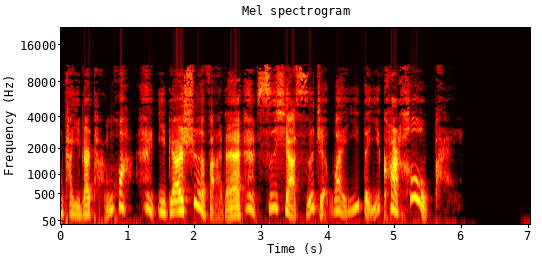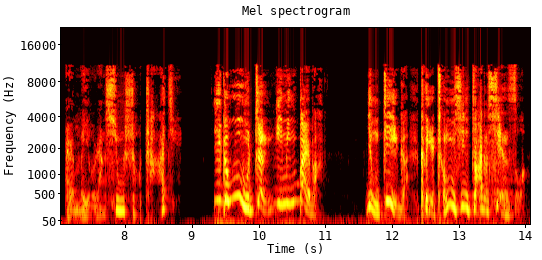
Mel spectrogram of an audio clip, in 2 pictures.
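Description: A man acts out a sly male scoundrel from an audiobook, peddling secrets. His voice is very rough and husky, swooping widely in pitch as he wheedles and insinuates in a halting, persuasive way. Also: huge pitch swings, sharp tone, full character voice. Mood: sly, insinuating. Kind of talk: audiobook character acting.

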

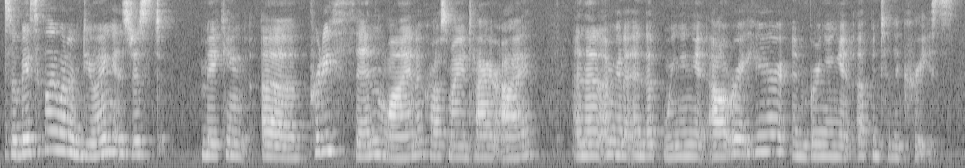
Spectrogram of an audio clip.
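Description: A young woman, a makeup vlogger, chatting casually through a tutorial in her apartment, her voice a bit raspy, talking while she works. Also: medium pitch, echoey room, slight background noise. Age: young adult. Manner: chatty, self-deprecating, talks while applying makeup. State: slightly raspy voice. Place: small room in her apartment. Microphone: camera close in front of face.

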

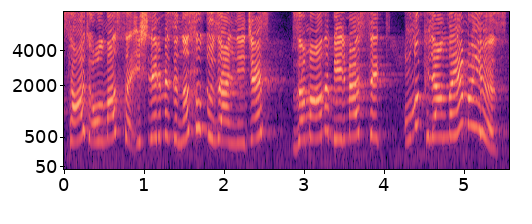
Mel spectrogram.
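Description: Worried, practical cartoon kid: extremely high, animated, insistent, with music behind. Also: female voice, normal speed. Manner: insistent, questioning. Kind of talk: children's cartoon voice acting. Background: cartoon background music with jingles.

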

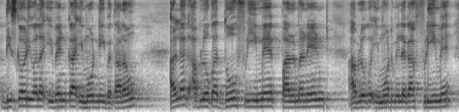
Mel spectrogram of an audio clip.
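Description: A man's voice: fairly high pitch, mellow. A young man with an Indian accent giving a casual gaming explainer as a host, repeating himself and mixing in English words.

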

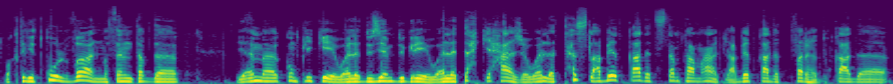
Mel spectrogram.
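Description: A man's voice: fairly high pitch, very fast, a little mellow, no room sound, soft background music. A man with a Tunisian accent chatting as a comedian guest, repeating phrases for emphasis and mixing in French. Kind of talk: casual interview chat. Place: radio studio. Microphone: close studio microphone on arm.

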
